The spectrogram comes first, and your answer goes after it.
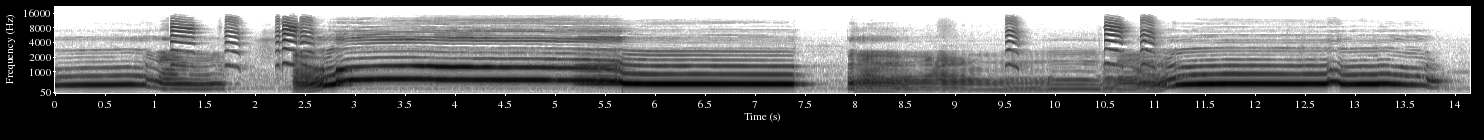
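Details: Female pet dog howling along with her squeaky toy indoors, said to love singing like the rest of her family; long sustained steady howls with a few rising and falling wavers, broken by brief high toy squeaks near the start and middle.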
